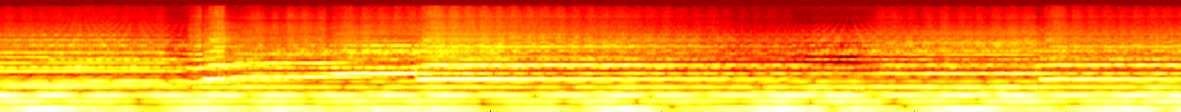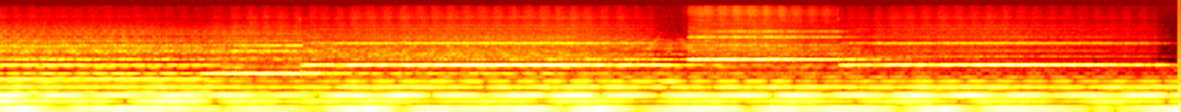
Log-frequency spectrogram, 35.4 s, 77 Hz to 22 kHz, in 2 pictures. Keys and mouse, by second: 2.6-3.4 drag, 4.0 Right, 4.9 g, 5.2 z, 7.1-8.0 shift+drag, 8.2-10.4 drag, 11.5 Left, 12.1 g, 12.5 z, 14.2-15.1 shift+drag, 15.3 click, 15.7 space, 19.1 space, 21.1 /, 22.2-23.3 ctrl+alt+drag, 23.6 click, 25.4 click, 25.7 click, 26.3 click, 27.7 click, 29.1 click, 30.3 click, 31.3 click, 32.0 click, 33.8 click, 34.8 click.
